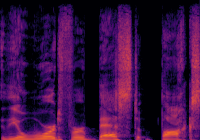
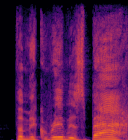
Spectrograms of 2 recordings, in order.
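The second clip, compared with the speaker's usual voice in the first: mock awestruck, thrilled, excited, high, drawn out; 7 semitones higher than usual. Retelling a car ride passing a McDonald's: imitating Jack Osbourne, excited. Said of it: "He's just so excited".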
